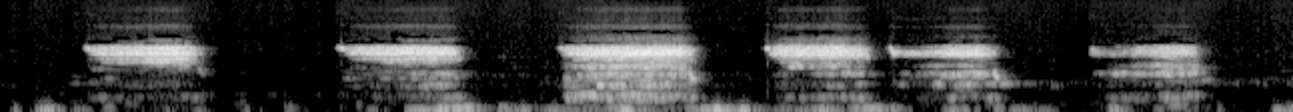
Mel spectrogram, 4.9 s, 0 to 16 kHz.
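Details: Night feeding at an owl nest, March 25 2012, with food being shredded for the young; six harsh hissed screeches of varying length, uneven spacing, and soft scraping thumps underneath.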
